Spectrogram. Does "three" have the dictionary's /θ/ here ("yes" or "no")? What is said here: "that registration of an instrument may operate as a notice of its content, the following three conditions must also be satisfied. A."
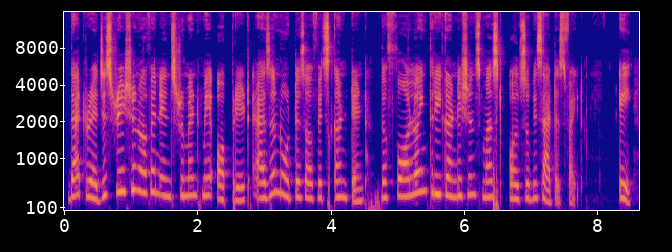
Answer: no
